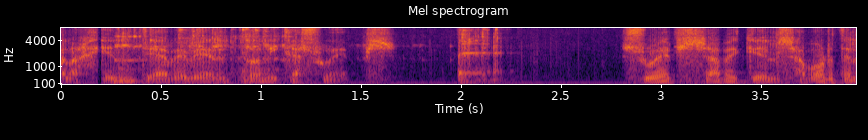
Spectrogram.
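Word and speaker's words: Schweppes: Es un nombre superdfícil de pronunciar. De hecho, cuando los 80s llegó al mercado español, tuvieron que hacer una campaña que se llamaba swep que donde enseñaban, ¿no? Educaban al público español a saber pronunciar sueps.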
